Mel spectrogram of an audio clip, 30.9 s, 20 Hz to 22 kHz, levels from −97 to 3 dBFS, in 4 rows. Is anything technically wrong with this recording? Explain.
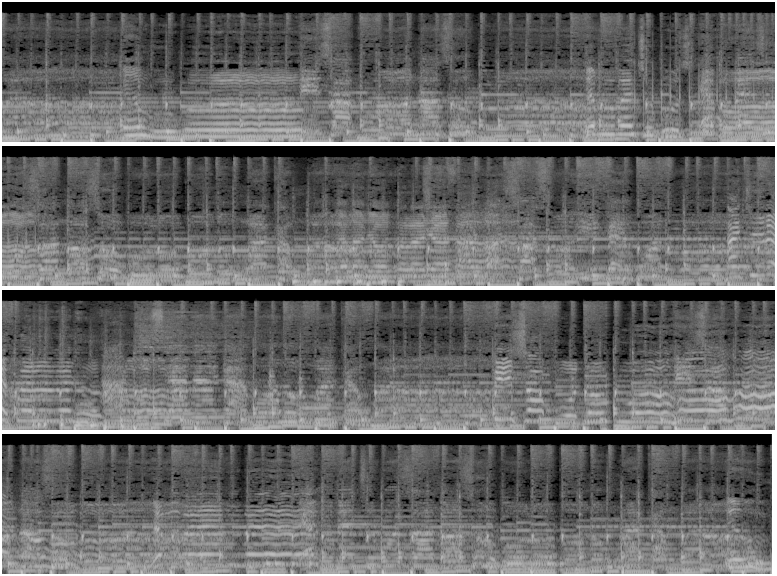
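Yes, two things. From 6.33 to 8.08 s there's a train of clicks, about 11 per second at a steady pace, roughly twenty in all, peaking around 10 dB above the audio. It's a regular ticking over everything, likely from interference or a faulty connection.

At 21.51 to 21.60 s there's a burst of packet loss. The receiver filled about 61 ms by stretching the last sound and fading it out, so you hear a brief held, dying tail. Then playback picks up about 60 ms further on, with that stretch gone.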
